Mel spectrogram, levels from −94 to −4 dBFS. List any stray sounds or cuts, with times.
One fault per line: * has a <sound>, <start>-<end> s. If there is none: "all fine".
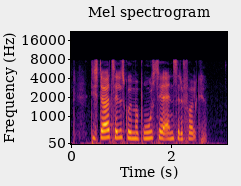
all fine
